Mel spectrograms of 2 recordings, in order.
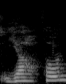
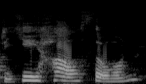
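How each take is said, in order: First: The opening Y sound is plain and unemphasized. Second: The opening Y sound is drawn out and emphasized. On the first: The speaker calls it right. "It's Yarthorn" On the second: The speaker calls it wrong. "not Yehawthorn. ... It's got some emphasis on the Y"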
